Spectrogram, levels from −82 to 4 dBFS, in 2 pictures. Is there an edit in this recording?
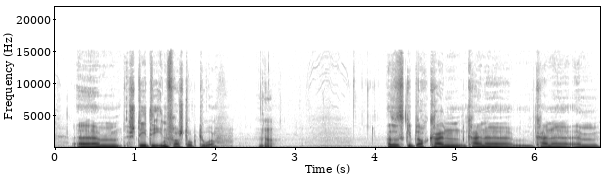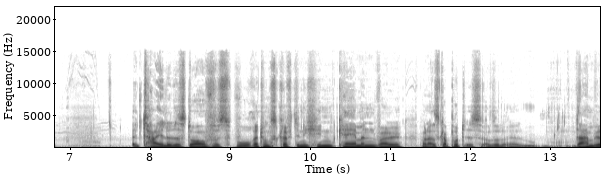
no; 0 cuts

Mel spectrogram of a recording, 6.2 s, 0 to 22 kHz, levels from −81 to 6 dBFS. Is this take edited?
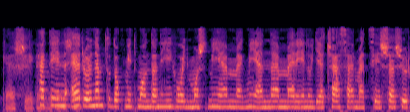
no; 0 cuts

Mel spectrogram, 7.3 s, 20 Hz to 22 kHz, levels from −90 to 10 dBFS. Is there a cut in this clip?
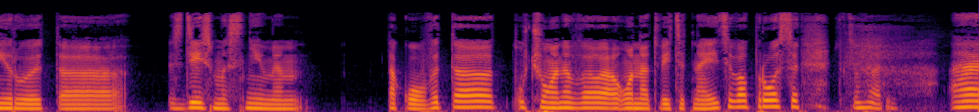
yes; 1 cut; at 6.2 s

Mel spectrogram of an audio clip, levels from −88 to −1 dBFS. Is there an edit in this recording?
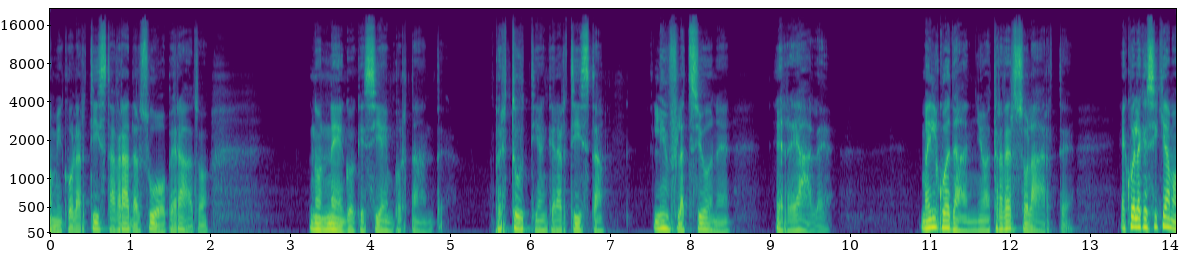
no; 0 cuts

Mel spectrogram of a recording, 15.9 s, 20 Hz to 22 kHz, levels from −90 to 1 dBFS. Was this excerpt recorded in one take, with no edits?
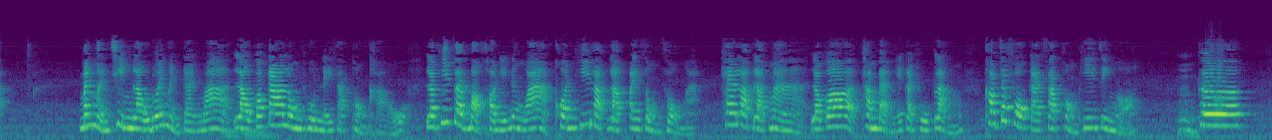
yes; 0 cuts

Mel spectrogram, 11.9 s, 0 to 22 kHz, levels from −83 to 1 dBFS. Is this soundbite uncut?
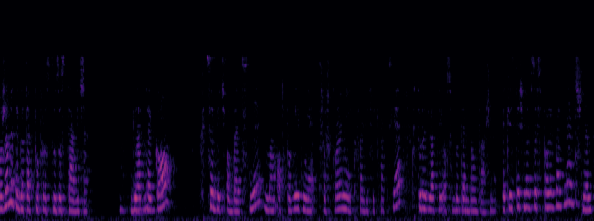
no; 3 cuts; at 1.7 s, 8.2 s, 10.0 s

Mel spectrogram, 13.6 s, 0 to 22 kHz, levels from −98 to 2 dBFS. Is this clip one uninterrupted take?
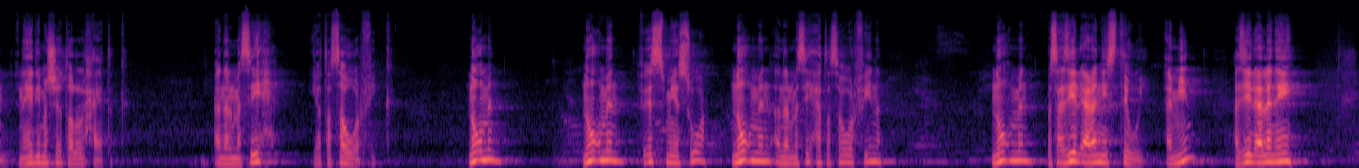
yes; 0 cuts

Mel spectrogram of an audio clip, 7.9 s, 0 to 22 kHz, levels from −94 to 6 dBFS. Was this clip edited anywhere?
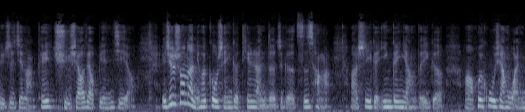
no; 0 cuts

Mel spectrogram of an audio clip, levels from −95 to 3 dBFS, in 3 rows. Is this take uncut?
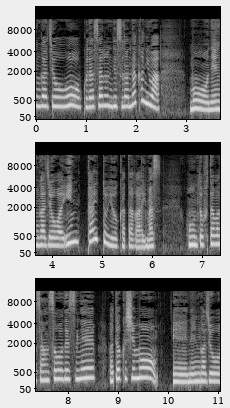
no; 2 cuts; at 6.6 s, 8.7 s

